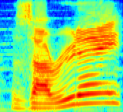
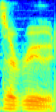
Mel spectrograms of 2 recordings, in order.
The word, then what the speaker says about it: Zarude: today we're looking at I think it's pronounced I actually haven't seen this film yet zarude cuz it's not zerude I don't think it's zerud it's one of the two zarude but I'm pretty sure it's zarude so that that's the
